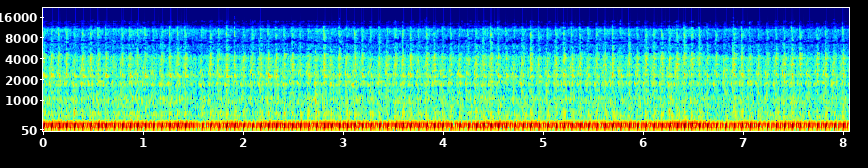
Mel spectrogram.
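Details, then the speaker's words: Rebuilt single-cylinder engine on a KSR motorcycle idling with thin-looking oil: loud steady idle with a fine metallic clatter over a leaky, open exhaust; engine has a rattle, still smoky, EGR blank-off stuffed with debris. Engine rattle. "That engine has a rattle in it, and it's still smoky, blah blah blah. It's got a lot wrong with it."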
